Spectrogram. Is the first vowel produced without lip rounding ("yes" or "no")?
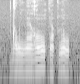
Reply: yes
